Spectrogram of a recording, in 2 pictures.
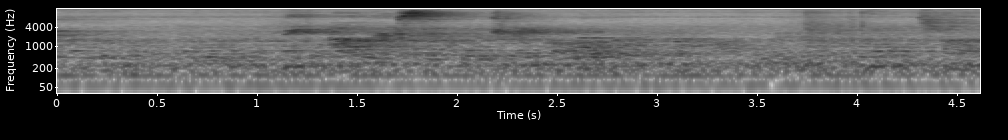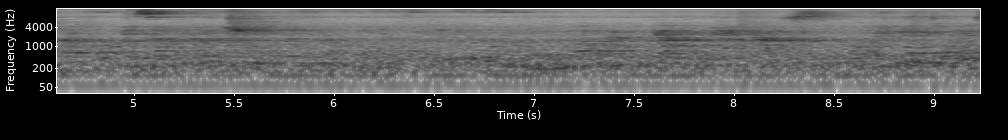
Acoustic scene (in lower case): subway station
